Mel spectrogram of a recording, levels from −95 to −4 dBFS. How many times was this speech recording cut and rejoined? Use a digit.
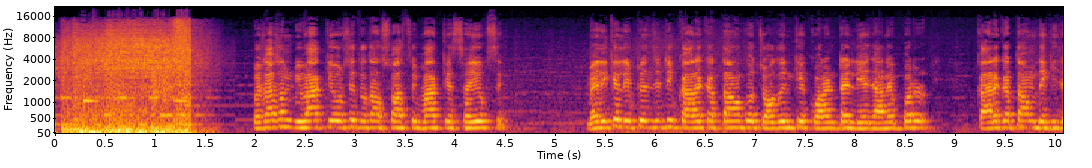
1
